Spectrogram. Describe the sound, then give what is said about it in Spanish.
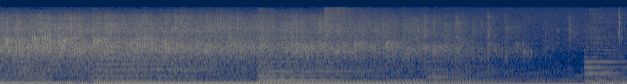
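A church audience claps loudly and steadily for God in a dense, rain-like wash of applause, while sustained low keyboard chords shift underneath every couple of seconds. “Vamos, iglesia, dale ese aplauso fuerte a Él.”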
